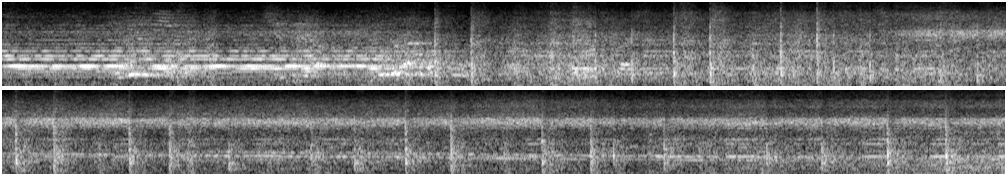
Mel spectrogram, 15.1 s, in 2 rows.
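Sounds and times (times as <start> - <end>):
train wheels clicking over rail joints: 3.2 - 15.0.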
